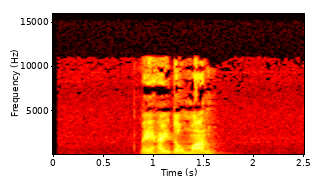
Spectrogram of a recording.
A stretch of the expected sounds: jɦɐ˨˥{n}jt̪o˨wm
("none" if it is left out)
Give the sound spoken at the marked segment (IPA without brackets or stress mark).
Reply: none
